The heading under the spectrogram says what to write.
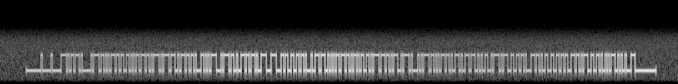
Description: RTTY (75 baud, 850 Hz shift), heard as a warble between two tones, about 1070 Hz centre, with fading. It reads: ER IS EEN GROEP HOOLIGANS DIE ZEKER AANWEZIG WIL ZIJN.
